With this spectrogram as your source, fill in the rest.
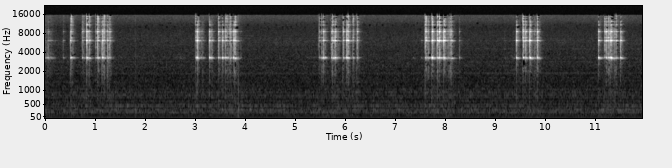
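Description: A colorful glass bottle is tapped with long silver acrylic nails in six quick bursts of clicking taps. Each tap gives a bright, high glassy ring that dies away almost at once, with quiet gaps between the bursts.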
